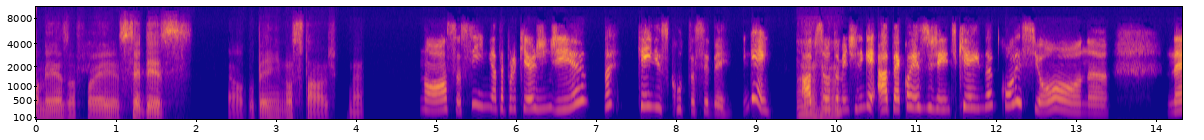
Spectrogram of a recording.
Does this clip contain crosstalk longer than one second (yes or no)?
no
